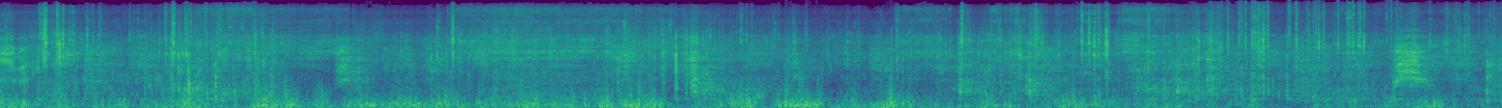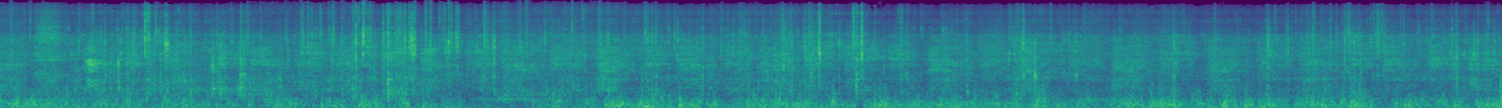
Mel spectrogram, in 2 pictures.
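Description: Mountain bike ridden hard over dirt singletrack: tyres rolling on dirt, with the chain and frame rattling and knocking over bumps and roots, and wind on the microphone.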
